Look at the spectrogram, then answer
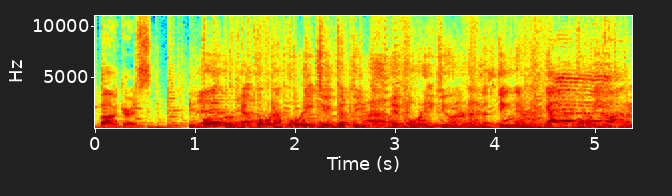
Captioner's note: rapid auctioneering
